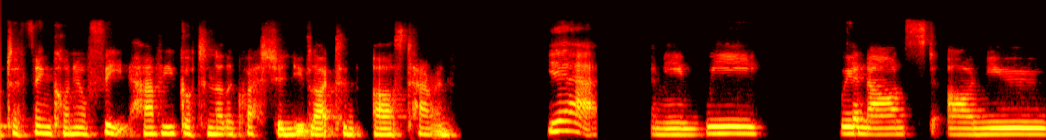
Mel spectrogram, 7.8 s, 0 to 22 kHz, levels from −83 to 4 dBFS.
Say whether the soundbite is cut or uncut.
cut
